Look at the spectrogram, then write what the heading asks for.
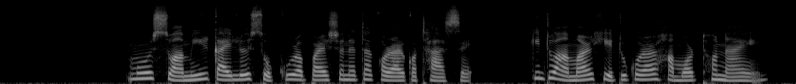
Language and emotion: Assamese, sad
